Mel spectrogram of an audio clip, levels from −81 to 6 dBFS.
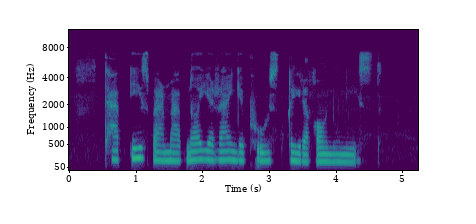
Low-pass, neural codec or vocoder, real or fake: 7.2 kHz; none; real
